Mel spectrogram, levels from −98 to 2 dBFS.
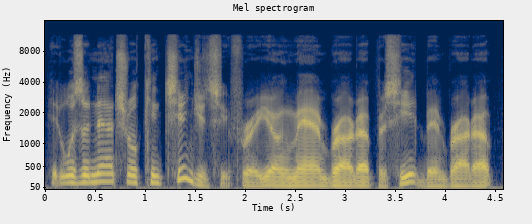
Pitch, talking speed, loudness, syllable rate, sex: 105 Hz, 220 wpm, -18 LUFS, 5.0 syllables/s, male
